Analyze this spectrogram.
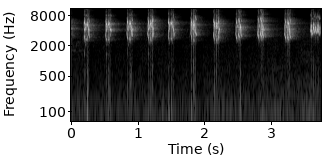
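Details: Tamed young wild long-tailed shrike, kept about three months, calling steadily: a run of about eleven identical harsh, chattering high notes spaced roughly every third of a second in an even, insistent rhythm.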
